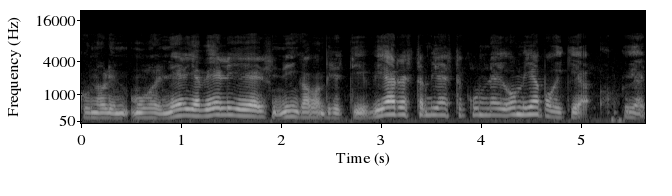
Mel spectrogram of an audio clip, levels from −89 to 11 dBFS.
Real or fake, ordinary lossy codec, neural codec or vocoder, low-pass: real; none; none; none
